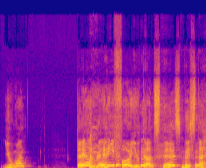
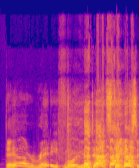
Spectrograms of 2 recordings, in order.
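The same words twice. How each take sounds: First: Very high, loud, lilting mock-Swiss accent; comic Swiss accent swooping up and down. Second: High, loud attempt at a Swiss butler accent; hammed-up Swiss butler, much higher pitch. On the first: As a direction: ham up a sing-song Swiss butler accent. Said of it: "it's kinda up and down". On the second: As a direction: put on a comic Swiss accent. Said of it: "A butler with a Swiss accent enters the room".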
